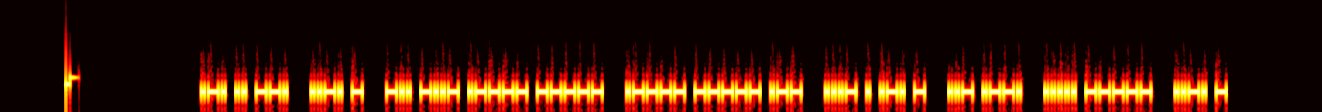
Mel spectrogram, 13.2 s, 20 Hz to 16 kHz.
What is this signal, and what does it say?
Morse code, heard as a keyed tone, about 36 wpm, 700 Hz. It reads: RIG FT DX10 10W VERT UP 50 FT
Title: Practice QSO - Exchange 2 - Info - 35wpm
